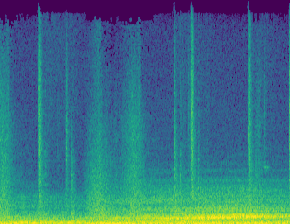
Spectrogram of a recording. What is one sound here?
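Footsteps creak softly on a wooden floor.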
